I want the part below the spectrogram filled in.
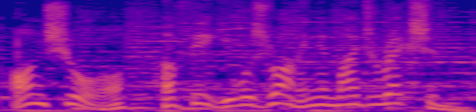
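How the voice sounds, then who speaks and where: A man's voice: sits high, fast talker. An actor playing an earnest castaway adventurer who tells his story theatrically, in the manner of a dramatized children's read-along. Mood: alarmed, excited. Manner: animated, theatrical delivery. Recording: vintage record with music behind. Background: music.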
